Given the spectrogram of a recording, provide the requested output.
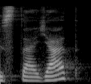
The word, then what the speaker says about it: стоят: Remembering to put the stress on the second syllable or the word for to stand, we get люди стоят в очереди.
